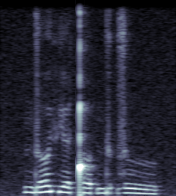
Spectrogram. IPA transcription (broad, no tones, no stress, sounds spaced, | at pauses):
n d əː fʲ ɛː ǃ əː ʔ n d ɯ ʔ z ɯː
